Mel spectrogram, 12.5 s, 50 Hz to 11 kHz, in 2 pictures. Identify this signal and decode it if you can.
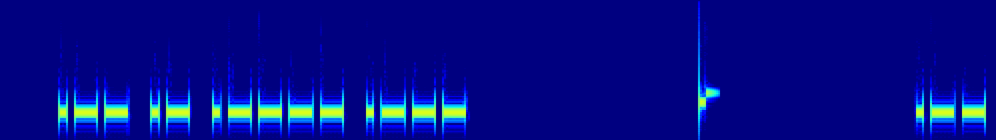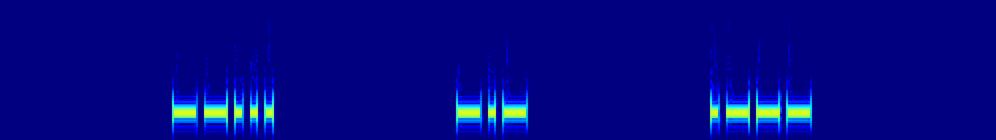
Morse code, heard as a keyed tone, about 25 wpm, spaced as for 11 wpm, 700 Hz. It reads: WA1J W7KJ
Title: USA Call Signs - 4 Characters - 8x Character Spacing - 25wpm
